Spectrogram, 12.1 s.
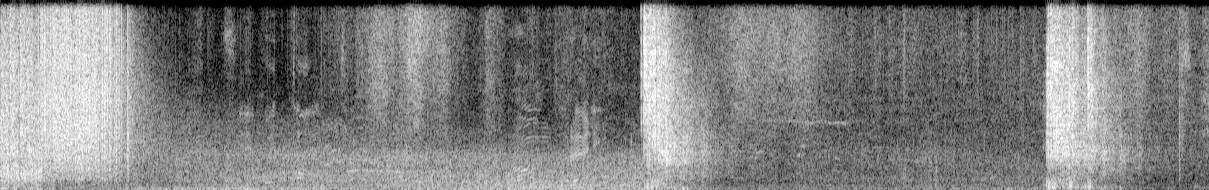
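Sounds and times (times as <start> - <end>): fireworks launch bangs: 0.0 - 12.0
fireworks hiss: 3.3 - 12.0.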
